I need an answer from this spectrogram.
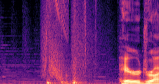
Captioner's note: graphics whoosh; light, upbeat music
